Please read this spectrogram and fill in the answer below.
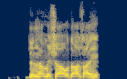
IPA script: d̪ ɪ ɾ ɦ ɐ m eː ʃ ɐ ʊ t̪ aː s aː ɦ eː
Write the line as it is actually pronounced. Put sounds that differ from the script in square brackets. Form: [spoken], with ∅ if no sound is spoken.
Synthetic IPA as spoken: d̪ ɪ [l] ɦ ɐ m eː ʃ [a] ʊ [d̪] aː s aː ɦ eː

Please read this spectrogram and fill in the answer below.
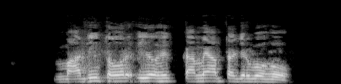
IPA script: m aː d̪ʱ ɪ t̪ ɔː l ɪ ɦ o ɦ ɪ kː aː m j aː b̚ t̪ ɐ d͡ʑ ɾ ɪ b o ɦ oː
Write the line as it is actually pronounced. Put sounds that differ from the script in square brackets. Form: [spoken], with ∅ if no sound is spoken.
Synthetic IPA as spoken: m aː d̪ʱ [i] t̪ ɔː [ɾ] ɪ ɦ o ɦ ɪ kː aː m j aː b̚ t̪ ɐ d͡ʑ ɾ ɪ b o ɦ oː

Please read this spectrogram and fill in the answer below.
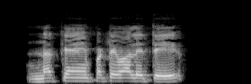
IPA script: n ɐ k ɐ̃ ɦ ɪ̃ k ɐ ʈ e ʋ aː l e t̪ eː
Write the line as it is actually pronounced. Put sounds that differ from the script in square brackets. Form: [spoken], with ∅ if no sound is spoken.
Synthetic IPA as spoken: n ɐ k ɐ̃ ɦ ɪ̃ [p] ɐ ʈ e ʋ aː l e t̪ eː

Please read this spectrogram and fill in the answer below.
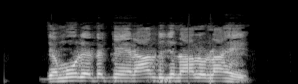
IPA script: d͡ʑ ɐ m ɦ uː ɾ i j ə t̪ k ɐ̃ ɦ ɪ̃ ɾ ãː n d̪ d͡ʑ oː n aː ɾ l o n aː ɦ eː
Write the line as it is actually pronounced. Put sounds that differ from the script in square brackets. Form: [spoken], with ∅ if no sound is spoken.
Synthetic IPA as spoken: d͡ʑ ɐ m ɦ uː ɾ i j ə t̪ k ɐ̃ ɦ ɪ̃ ɾ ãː n d̪ d͡ʑ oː n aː [∅] l o n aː ɦ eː

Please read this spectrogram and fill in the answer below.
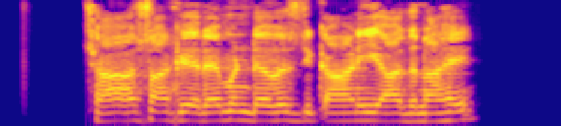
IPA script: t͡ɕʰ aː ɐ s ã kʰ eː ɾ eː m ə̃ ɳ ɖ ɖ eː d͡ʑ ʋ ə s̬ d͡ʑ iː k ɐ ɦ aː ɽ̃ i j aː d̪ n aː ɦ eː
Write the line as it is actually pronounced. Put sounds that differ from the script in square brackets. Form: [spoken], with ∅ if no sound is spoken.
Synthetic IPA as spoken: t͡ɕʰ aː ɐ s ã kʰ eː ɾ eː m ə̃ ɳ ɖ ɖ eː [∅] ʋ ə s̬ d͡ʑ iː k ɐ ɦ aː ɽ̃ i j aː d̪ n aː ɦ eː

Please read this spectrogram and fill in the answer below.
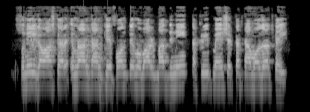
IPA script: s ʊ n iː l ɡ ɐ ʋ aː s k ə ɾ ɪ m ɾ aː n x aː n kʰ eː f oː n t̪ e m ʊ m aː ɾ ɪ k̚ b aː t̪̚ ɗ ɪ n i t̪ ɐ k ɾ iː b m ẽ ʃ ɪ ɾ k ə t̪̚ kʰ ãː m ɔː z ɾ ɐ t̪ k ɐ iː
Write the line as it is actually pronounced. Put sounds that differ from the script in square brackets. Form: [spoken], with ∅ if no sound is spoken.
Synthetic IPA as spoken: s ʊ n iː l ɡ ɐ ʋ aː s k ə ɾ ɪ m ɾ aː n x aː n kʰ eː f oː n t̪ e m ʊ [b] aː ɾ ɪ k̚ b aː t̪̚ ɗ ɪ n i t̪ ɐ k ɾ iː b m ẽ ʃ ɪ ɾ k ə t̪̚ kʰ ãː m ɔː z ɾ [ə] t̪ k ɐ iː

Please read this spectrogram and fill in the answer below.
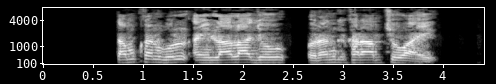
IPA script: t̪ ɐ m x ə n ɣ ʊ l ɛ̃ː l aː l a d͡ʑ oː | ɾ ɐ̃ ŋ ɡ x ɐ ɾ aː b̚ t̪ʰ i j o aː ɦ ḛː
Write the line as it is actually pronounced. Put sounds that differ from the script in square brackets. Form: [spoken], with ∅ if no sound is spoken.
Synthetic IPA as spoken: t̪ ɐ m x ə n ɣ ʊ l ɛ̃ː l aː l a d͡ʑ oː | ɾ ɐ̃ ŋ ɡ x ɐ ɾ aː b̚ t̪ʰ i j o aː ɦ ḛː

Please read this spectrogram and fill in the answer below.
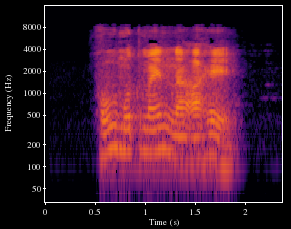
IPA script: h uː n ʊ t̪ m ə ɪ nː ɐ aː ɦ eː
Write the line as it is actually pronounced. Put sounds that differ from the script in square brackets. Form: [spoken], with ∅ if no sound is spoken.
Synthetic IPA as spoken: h uː [m] ʊ t̪ m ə ɪ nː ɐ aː ɦ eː

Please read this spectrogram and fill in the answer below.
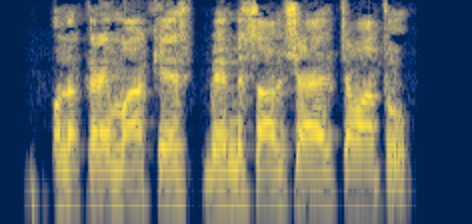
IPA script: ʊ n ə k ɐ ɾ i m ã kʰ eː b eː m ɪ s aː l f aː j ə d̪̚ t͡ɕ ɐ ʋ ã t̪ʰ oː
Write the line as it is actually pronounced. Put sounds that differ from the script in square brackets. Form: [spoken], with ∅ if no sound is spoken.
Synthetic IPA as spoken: ʊ n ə k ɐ ɾ [e] m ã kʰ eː b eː m ɪ s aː l [ʃ] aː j ə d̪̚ t͡ɕ ɐ ʋ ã t̪ʰ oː

